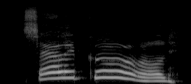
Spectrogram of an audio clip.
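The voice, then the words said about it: Bad Goldmember impression. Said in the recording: “That was the worst gold member impersonation ever.”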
